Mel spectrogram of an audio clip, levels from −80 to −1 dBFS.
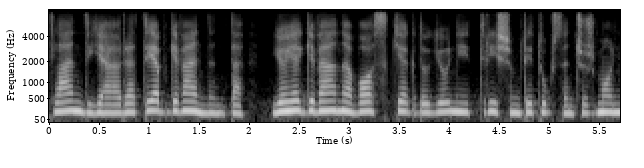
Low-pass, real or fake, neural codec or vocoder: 7.2 kHz; fake; codec, 16 kHz, about 1 kbps, DyCAST, with the encoder's durations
